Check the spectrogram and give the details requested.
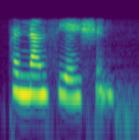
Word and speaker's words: pronunciation: But but this word is spelled this way. pronunciation, right?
